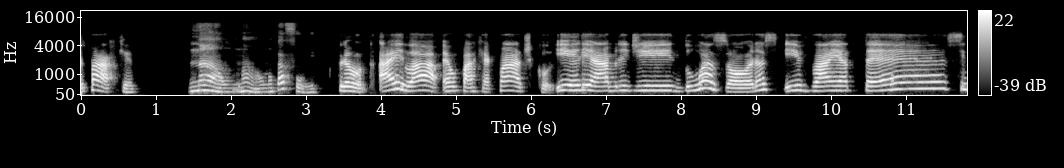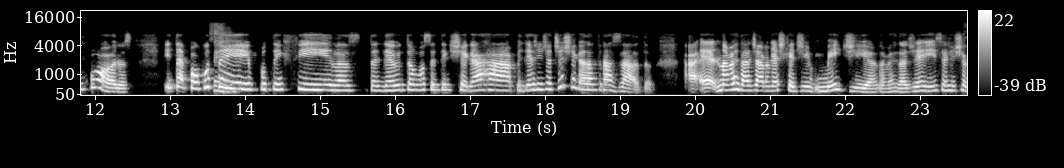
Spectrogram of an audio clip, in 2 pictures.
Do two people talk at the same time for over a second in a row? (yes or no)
no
